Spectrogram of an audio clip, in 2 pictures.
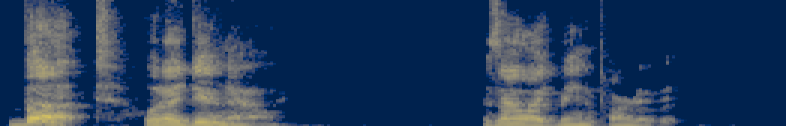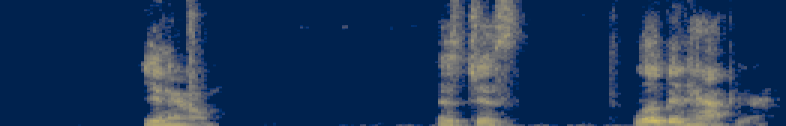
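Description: A man's voice: medium pitch, takes it slowly, long pauses, mellow. A man co-hosting a podcast in casual chat, rambling and joking, often trailing off mid-sentence. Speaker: podcast co-host.

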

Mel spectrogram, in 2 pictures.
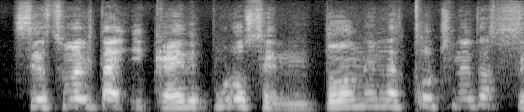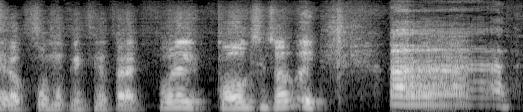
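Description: A man with a Mexican accent co-hosting a podcast who tells stories with crude slang and acts out the quotes. He speaks quickly in a fairly high voice. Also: lively intonation, a little mellow. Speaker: podcast co-host. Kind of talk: casual chat. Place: studio.

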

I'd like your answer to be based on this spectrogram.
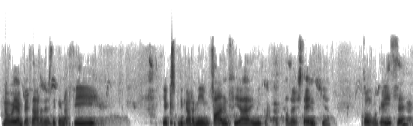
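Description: A man's voice: on the low side, normal speed. A man of 49 from Catalonia with a Catalan accent in his Spanish, hosting a solo podcast in an informal, unscripted monologue, thinking aloud as he rambles. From Catalonia, Spain. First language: Catalan, alongside Spanish. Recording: dull lo-fi home recording, clear background noise.

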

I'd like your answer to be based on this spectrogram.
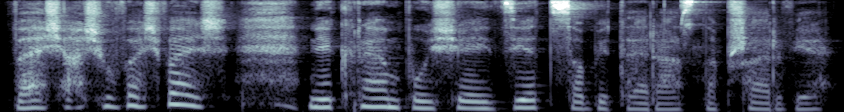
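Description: A woman voicing a kind, caring female teacher who gently coaxes a pupil. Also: mid-range voice, measured pace, lightly acted. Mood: coaxing. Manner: warm, coaxing.

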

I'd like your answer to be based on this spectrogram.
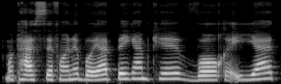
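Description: A woman voicing a stern, pompous middle-aged male school patron who lectures loudly and self-righteously in a storybook reading. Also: a little high, fairly even intonation, close to an everyday voice. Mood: denouncing.

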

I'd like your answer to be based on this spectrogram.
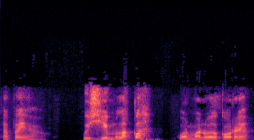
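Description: A young man with a fairly high-pitched voice chats loosely as a podcast co-host. He talks in slang, often stops to restart a phrase and drops in English words. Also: moderate pace. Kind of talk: casual chat.

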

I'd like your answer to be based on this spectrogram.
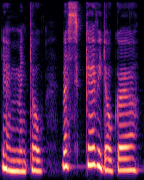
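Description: A woman's voice: mid-range voice, warm tone, close to an everyday voice. A woman voicing a fussy, anxious Easter hen in a children's storybook reading. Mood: distressed.

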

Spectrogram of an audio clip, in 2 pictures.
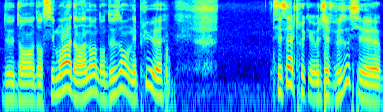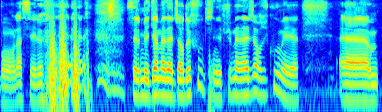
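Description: A man's voice: medium pitch, expressive, normal speed. A man, hosting a podcast on his own and talking casually about management, with lots of fillers and restarts. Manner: loose and chatty, many fillers and restarts, laughs at his own asides. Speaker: podcast host. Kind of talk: casual solo talk on management.

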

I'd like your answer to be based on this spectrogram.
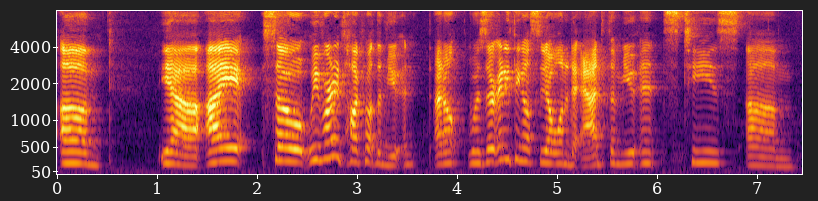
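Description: A woman of medium pitch and moderate pace, sharp in tone, co-hosts a podcast. The conversation is loose and rambling, dotted with fillers and frequent restarts.

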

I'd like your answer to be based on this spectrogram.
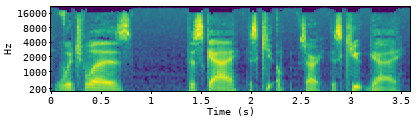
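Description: A young man in his early twenties leads a relaxed book-club chat, recapping the story with animated asides. His voice sits at an ordinary pitch and sounds close and dry, with no room around it. He keeps the tone conversational. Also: measured pace, no echo.

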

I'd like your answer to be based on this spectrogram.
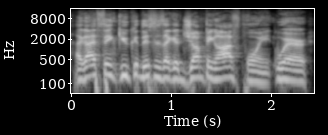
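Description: A man's voice: a little high, fast, a bit bright. A man co-hosting a podcast in casual chat, joking and rambling, swearing often. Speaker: podcast co-host.

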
